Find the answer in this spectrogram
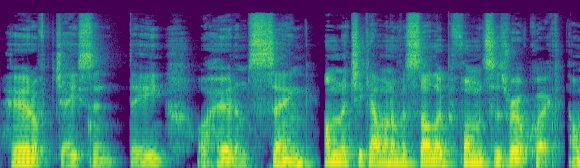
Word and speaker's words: Dy: Today we'll be checking out Love Yourself, Sorry, What Do You Mean, and Baby Mashup, Justin Bieber cover by Jason Day. Pretty sure it's pronounced D and not die, I think.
